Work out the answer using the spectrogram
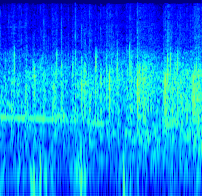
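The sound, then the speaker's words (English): An audience claps for the Duku family, giving a short burst of brisk, overlapping handclaps at a fairly steady moderate level. “Clap your hands for the Duku family. My God, elegance. Clap, clap, clap, clap, clap.”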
